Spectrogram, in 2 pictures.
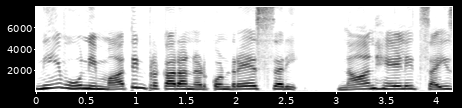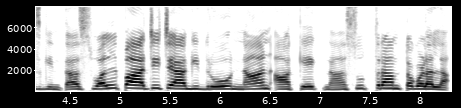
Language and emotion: Kannada, angry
